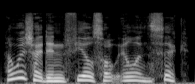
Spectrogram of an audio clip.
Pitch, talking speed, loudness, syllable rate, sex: 180 Hz, 275 wpm, -16 LUFS, 5.0 syllables/s, male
